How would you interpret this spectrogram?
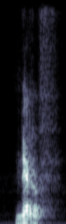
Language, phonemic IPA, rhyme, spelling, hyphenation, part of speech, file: Dutch, /nɛrf/, -ɛrf, nerf, nerf, noun, Nl-nerf.ogg
- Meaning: 1. grain of wood 2. a similar line in leather, paper, etc 3. nerve 4. vein of a leaf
